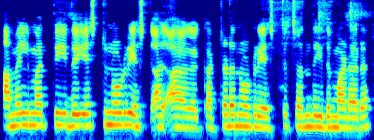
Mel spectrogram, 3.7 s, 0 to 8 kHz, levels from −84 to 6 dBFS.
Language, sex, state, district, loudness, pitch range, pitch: Kannada, female, Karnataka, Dharwad, -19 LUFS, 185-210 Hz, 195 Hz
